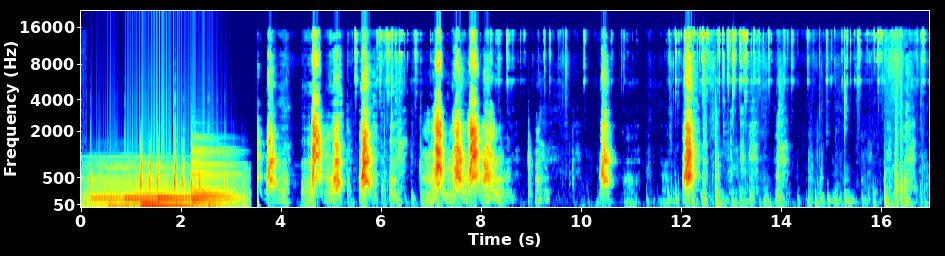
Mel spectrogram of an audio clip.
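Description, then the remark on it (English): Dogs bark in a scattered series of sharp, loud yelps, some in quick clusters, with pauses between, after a brief burst of music at the start and faint barks trailing off near the end. “Just in case you needed more dog barking.”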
